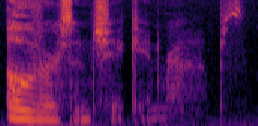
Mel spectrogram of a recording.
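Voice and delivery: slow, hushed disbelief; soft, drawn-out mock whisper. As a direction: whisper it as if stunned.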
